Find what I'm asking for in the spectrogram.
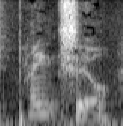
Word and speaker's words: Paintsil: Well, I keep getting his name wrong. Yeah. Pansil's not even his name. His name is Paintsil, but it's always been spelt wrong by the Ghanaian FA, apparently.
